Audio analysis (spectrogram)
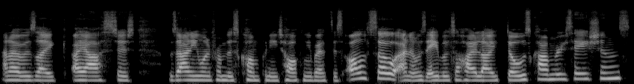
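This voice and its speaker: Woman talking through software, dry close sound. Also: medium pitch, steady tone, fairly quick, clean tone, no echo. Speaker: guest, AI knowledge manager. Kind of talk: conversational software walkthrough.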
